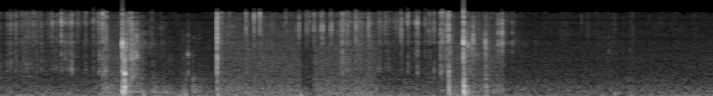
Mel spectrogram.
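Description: A metal blade held in fingers scrapes and shaves the surface of a solid white bar soap whose silver glitter coating is partly removed. Bright, crisp scratching and shaving strokes come in uneven bursts with a few sharper peaks, then drop to near quiet before one last sharp scrape at the end.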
